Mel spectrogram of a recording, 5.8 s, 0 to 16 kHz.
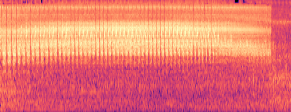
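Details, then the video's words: A singing cicada at PCP, 3 September 2020, with a 17-year emergence suggested: a loud, shrill, finely pulsed buzz runs steadily for over five seconds, then cuts off sharply, leaving a faint background hum. "Cicada Singing"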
